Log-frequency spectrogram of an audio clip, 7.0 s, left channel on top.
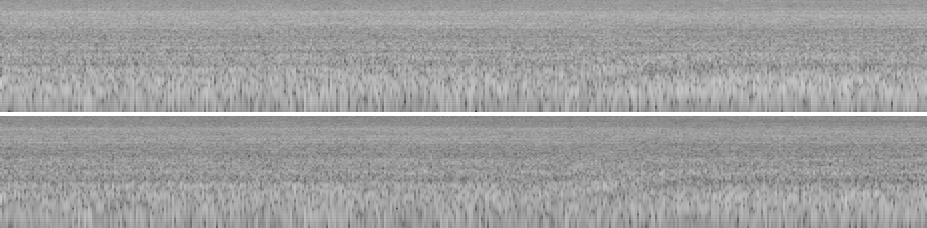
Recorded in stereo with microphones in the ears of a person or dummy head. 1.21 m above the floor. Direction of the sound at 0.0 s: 15° left (ahead or behind).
